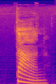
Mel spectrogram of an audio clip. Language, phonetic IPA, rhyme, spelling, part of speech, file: Hungarian, [ˈtaːn], -aːn, tán, adverb, Hu-tán.ogg
- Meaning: maybe, perhaps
